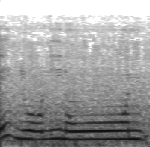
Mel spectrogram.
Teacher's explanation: وما یعلنون، یہاں پر نون یعلنون کا جو نون ہے اس کو ہم لمبا نہیں کریں گے، سوری یعلنون کا جو نون کا زبر ہے وہ ہم لمبا نہیں کریں گے، لیکن جب ہم وقف کریں گے یہاں پر تو پھر ہم اس کو مد عارض کے قاعدے کے مطابق چار حرکت لمبا کر کے یعلنون اس طرح پڑھیں گے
